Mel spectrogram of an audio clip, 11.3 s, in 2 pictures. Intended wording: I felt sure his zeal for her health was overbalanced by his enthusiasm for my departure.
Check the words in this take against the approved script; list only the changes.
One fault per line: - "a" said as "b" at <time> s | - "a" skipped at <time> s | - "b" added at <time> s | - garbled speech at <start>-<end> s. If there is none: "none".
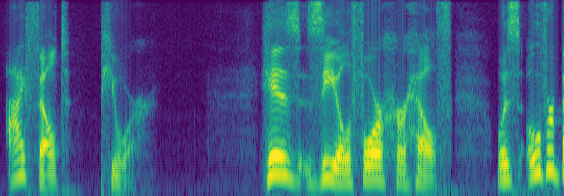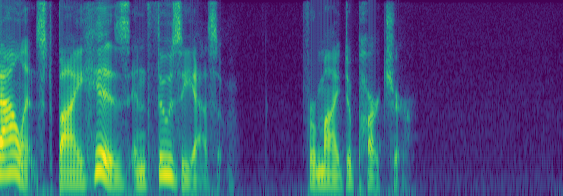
- "sure" said as "pure" at 1.0 s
